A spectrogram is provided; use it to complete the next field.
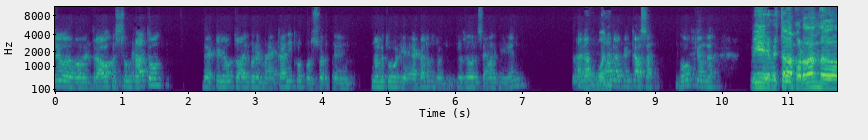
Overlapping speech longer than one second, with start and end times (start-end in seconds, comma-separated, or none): none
